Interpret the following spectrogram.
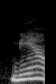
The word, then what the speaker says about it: bien: Bien manger. Remember this combination IEN is always pronounced as IAN. AN is pronounced as on. ER at the end of a verb is pronounced as A, always.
